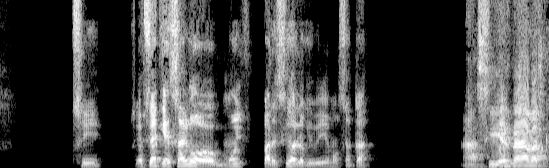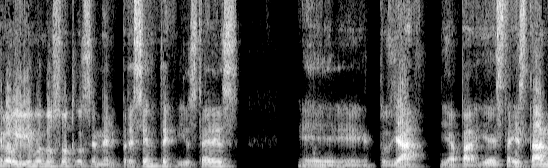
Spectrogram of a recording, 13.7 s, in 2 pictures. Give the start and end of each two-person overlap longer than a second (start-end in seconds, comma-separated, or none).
none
